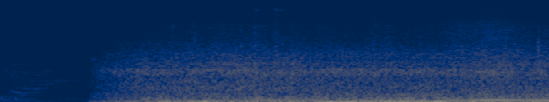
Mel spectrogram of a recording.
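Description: After a brief moment of silence, a steady rumble of a car driving comes in abruptly and holds, with engine hum and road noise and no voices.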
